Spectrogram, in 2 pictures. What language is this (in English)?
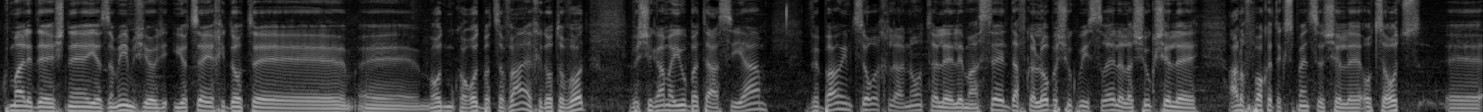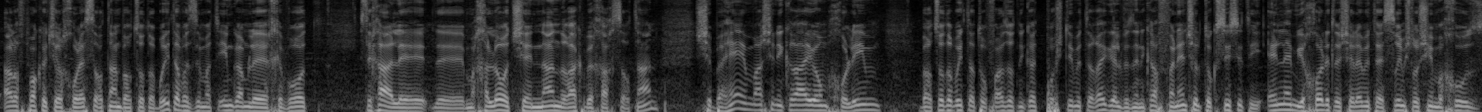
Hebrew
